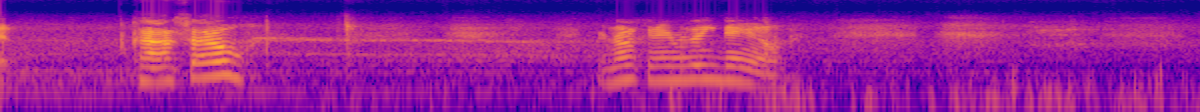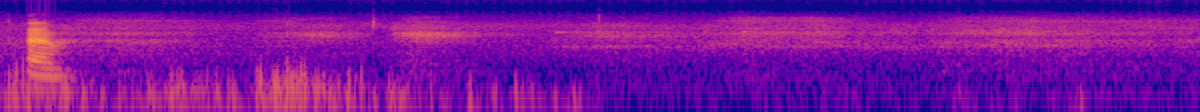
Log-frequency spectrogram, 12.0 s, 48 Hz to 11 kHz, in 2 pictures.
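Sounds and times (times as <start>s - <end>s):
distant bird calls: 4.1s - 12.0s.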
